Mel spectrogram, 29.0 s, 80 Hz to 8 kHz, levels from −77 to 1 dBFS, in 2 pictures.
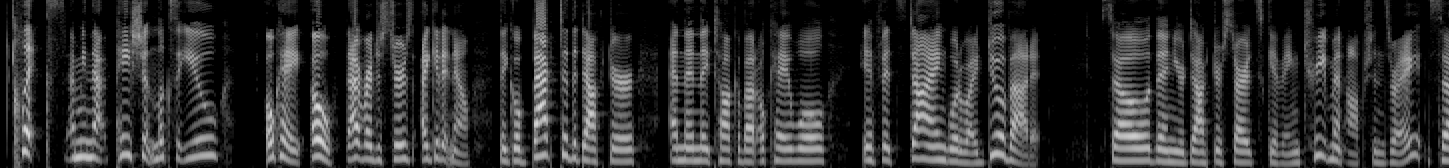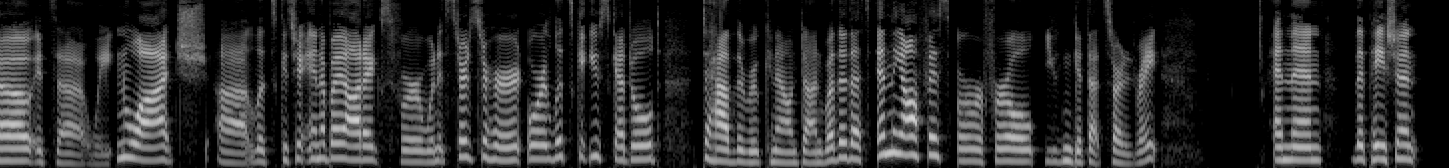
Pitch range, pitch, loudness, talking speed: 200-255 Hz, 225 Hz, -22 LUFS, 195 wpm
